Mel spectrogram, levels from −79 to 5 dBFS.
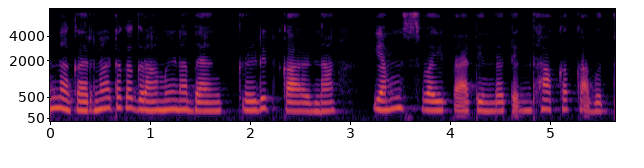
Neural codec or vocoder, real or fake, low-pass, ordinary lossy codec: vocoder, 22.05 kHz, 80 mel bands, WaveNeXt; fake; 7.2 kHz; none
